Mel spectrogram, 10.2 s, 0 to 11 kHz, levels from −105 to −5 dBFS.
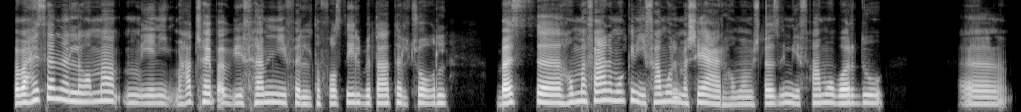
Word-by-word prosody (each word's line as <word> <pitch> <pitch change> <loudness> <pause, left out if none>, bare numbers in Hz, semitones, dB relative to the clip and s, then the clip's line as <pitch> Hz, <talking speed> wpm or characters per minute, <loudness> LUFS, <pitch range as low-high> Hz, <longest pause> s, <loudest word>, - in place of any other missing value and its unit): فباحس 220 +10 +4
إن 290 -2 +3
اللي 230 -4 +2
هُم 215 +2 -1 0.2
يعني 185 -1 -4
ما 170 - -6
حدش 210 +2 -2
هيبقى 210 -3 +2
بيفهمني 195 +2 -1
في 185 -1 -1
التفاصيل 175 +3 -2
بتاعة 180 0 0
الشغل، 185 0 -1 0.5
بس 185 +3 +4 0.3
هُم 210 +5 +1
فعلًا 245 +3 +3
ممكن 240 0 -1
يفهموا 205 +3 -1
المشاعر، 190 -3 +1
هُم 160 +2 -5
مش 165 - -9
لازم 180 +2 0
يفهموا 185 +2 -2
برضو 185 +1 0 0.8
آآ 165 -1 -3
190 Hz, 145 wpm, -23 LUFS, 180-210 Hz, 0.8 s, فباحس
